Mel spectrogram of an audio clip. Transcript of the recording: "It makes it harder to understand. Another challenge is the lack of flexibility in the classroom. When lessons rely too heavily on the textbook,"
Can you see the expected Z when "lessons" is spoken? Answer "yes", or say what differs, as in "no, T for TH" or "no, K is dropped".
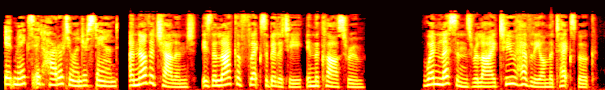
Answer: yes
